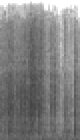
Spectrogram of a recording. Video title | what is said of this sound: Imagine The Fun Times We'll Have! | You can probably hear how crispy they are, crunchy.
